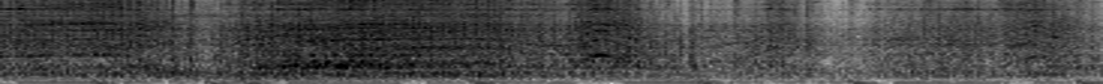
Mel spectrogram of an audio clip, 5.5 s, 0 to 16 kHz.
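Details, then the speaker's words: Yokomo YD-2Z RTR 1/10 RC drift car sliding on track with new tires: light, fairly regular ticking about three or four per second over tire rasp, caused by hard mold spots on the tires. "you can hear the car ticking it's like you can almost see the mold the mold spots on the tires these like little hard spots and every time they go around they make that little ticking sound"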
